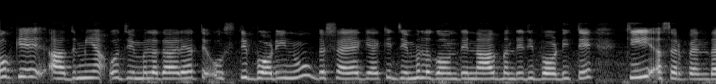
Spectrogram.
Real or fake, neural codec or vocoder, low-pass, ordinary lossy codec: fake; codec, 16 kHz, 6 kbps, DAC; 7.2 kHz; none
